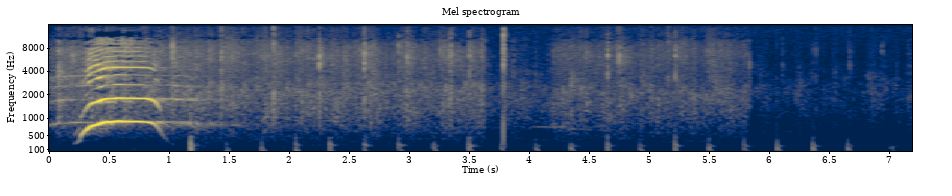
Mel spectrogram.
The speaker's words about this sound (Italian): Ancora un altro applauso, dai.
